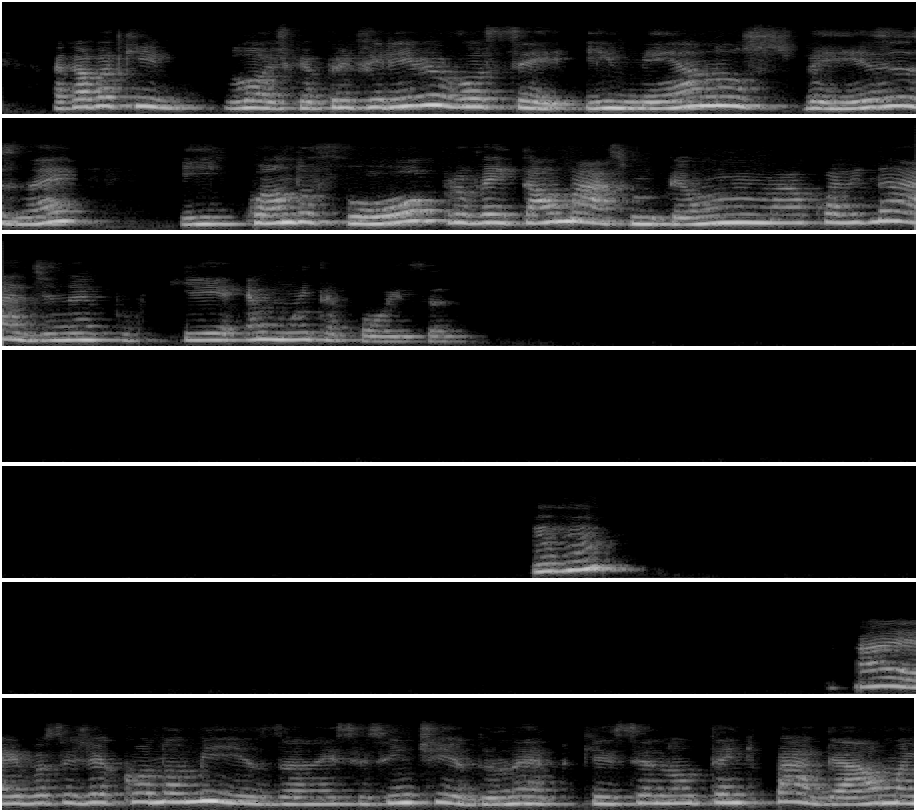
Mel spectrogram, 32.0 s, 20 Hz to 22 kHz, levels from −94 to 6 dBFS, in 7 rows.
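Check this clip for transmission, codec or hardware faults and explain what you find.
One fault turns up in the speech: a brief underrun with held sample at 9.13 s. The sound freezes for about 2.9 ms, flattening out with almost no click as it stops, then resumes. The output buffer briefly ran dry, and the converter held its last sample value rather than dropping to zero. The gap spans 128 samples. Because a few milliseconds of live audio were lost during the stall, the join on resumption is discontinuous.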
